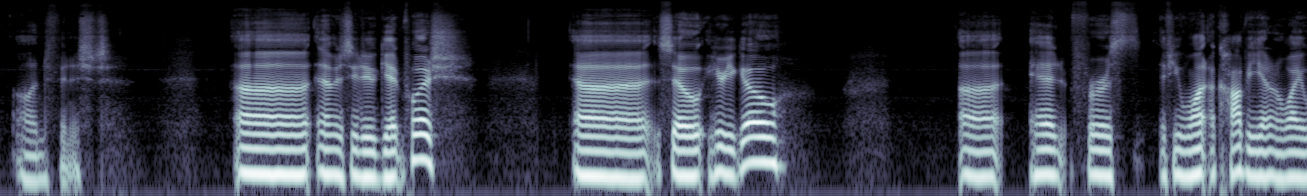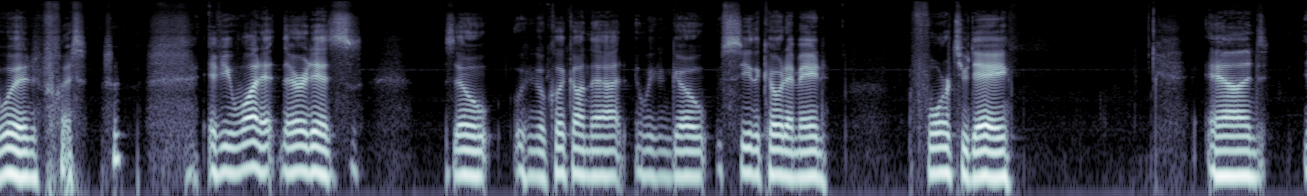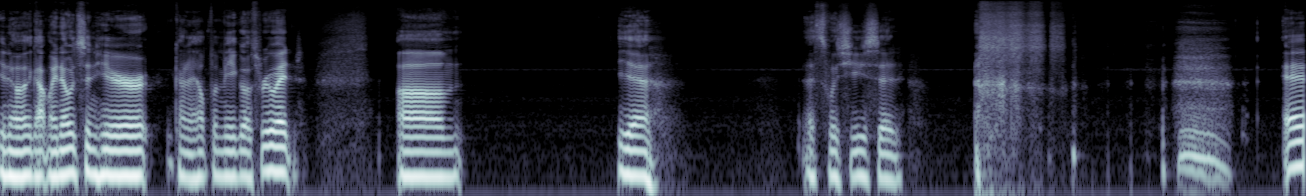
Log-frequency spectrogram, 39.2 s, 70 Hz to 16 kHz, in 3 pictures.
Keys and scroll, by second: 0.0-2.0 typing, 3.3-4.6 typing, 6.5-7.9 typing, 9.1-15.3 typing.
